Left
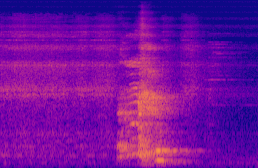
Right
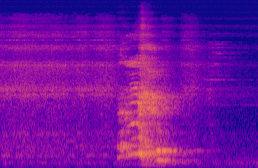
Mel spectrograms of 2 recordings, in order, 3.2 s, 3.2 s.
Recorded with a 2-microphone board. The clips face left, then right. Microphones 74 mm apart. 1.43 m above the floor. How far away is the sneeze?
About 1.6 m.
